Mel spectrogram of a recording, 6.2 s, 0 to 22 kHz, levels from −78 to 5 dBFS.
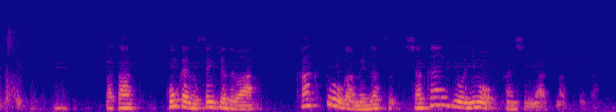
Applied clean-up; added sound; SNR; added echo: neural separator model SepFormer DNS4.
